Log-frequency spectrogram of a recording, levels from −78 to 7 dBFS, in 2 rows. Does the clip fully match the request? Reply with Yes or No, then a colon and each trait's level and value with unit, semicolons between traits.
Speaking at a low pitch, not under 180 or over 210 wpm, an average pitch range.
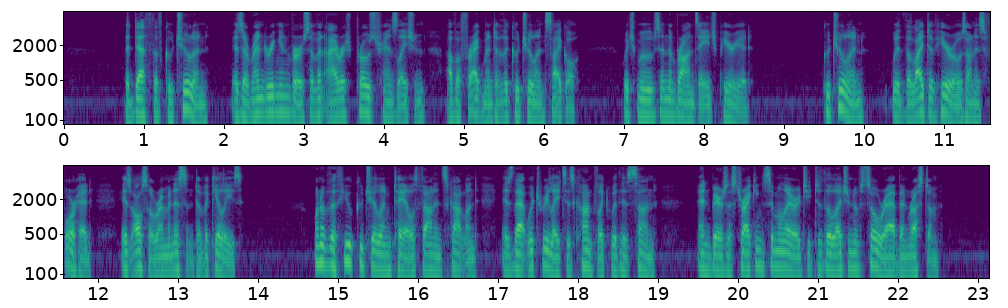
Yes: low, 115 Hz; average, 185 wpm; average, 3.3 semitones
